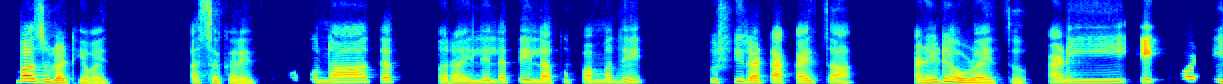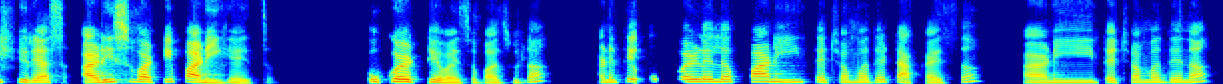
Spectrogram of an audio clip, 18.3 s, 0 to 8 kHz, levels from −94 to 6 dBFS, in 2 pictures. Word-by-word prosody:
बाजूला 230 -8 +8
ठेवायचे 145 -4 -5 0.6
असं 200 -1 0
करायचं. 150 -4 -5 0.2
मग - - -20
पुन्हा 225 +1 +2
त्यात 225 -3 -6
राहिलेल्या 200 0 -1
तेला-तुपामध्ये 200 +1 -1
तो 225 +2 -13
शिरा 220 -6 +2
टाकायचा 185 -2 +1 0.5
आणि 200 +3 +2
ढवळायचं 160 - +2 0.2
आणि 225 +3 0
1 215 0 +5 0.2
वाटी 245 -2 -1
शिऱ्यास 200 -4 0
अडीच 215 +3 +5
वाटी 235 0 +3
पाणी 200 -10 +6
घ्यायचं 145 -5 -7 0.8
उकळत 240 0 +7
ठेवायचं 155 -7 0
बाजूला 160 - -5 0.4
आणि 215 +1 -1
ते 250 - +2
उकळलेलं 245 -1 +2
पाणी 235 -3 +4
त्याच्यामध्ये 210 0 -4
टाकायचं 165 - -4 0.4
आणि 185 +1 -2
त्याच्यामध्ये 205 +2 -3
ना, 220 +4 -2
205 Hz, 110 wpm, -22 LUFS, 185-225 Hz, 0.8 s, बाजूला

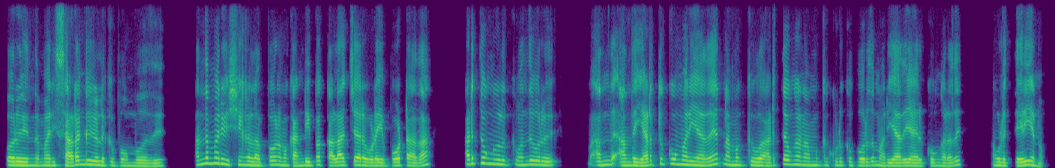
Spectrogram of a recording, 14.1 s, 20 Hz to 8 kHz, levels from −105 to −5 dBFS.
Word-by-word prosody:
ஒரு 170 0 +6
இந்த 160 0 -1
மாதிரி 165 0 +1
சடங்குகளுக்கு 180 0 +2
போம்போது, 135 -2 -1 0.5
அந்தமாரி 255 +2 +1
விஷயங்கள் 180 -3 +1
அப்போ 160 +5 -3
நம்ம 170 -1 -2
கண்டிப்பா 165 +4 0
கலாச்சார 170 +2 +3
உடைய 150 0 +2
போட்டாதான், 160 +3 +1 0.5
அடுத்தவங்களுக்கு 225 -6 -1
வந்து 195 +3 0
ஒரு 175 -2 +1 0.6
அ - - -10
அந்த 190 +2 -1 0.2
அந்த 165 0 +2
இடத்துக்கும் 220 +6 -1
மரியாத, 170 -4 +3 0.2
நமக்கு 175 -2 -2 0.2
அடுத்தவங்க 200 +6 -1
நமக்கு 170 -1 -4
குடுக்கப்போறதும் 165 0 -2
மரியாதையா 145 +1 +2
இருக்கும்ங்கிறது, 145 +2 -3 0.4
அவுங்களுக்கு 155 -3 -1
தெரியணும். 170 -4 +2
165 Hz, 125 wpm, -24 LUFS, 155-190 Hz, 0.6 s, ஒரு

